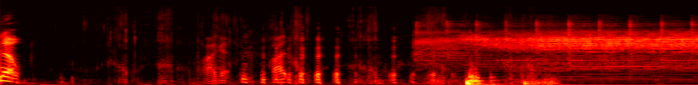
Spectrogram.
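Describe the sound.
Crisp crunching of someone eating, short bursts mixed in with people talking, before a loud, steady wash of sound takes over.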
